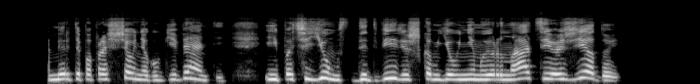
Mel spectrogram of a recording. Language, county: Lithuanian, Šiauliai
